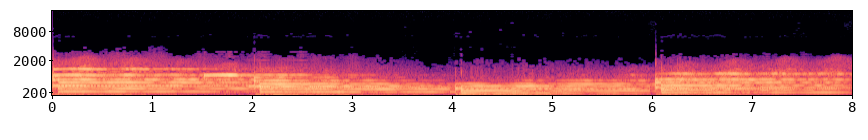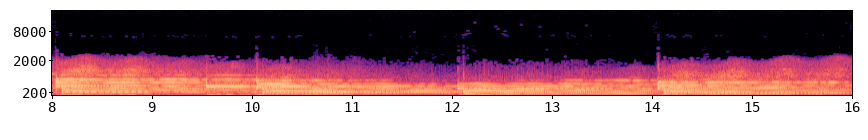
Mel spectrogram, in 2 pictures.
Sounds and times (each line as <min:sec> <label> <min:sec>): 0:00.0 piano 0:16.0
